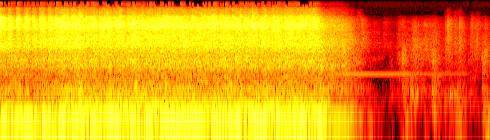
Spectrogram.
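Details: Chevy Blazer after transmission repair, fluid-circulation run; engine runs smooth and even about five seconds then shuts off cleanly, no drivetrain clunks or whine, no drips or leaks: normal running.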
